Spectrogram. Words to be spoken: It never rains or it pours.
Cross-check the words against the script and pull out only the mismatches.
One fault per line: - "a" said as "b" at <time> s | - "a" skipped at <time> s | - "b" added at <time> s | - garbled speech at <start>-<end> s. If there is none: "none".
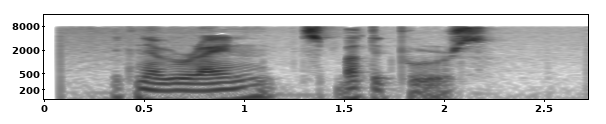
- "or" said as "but" at 1.4 s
